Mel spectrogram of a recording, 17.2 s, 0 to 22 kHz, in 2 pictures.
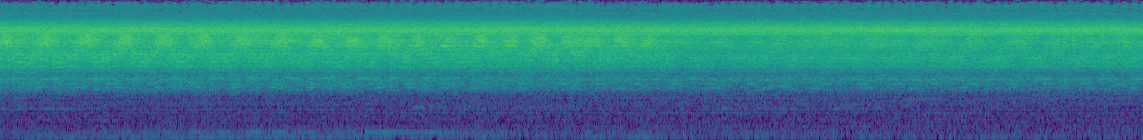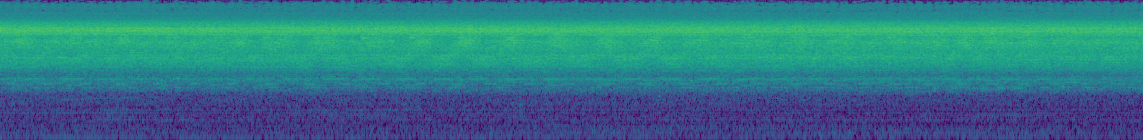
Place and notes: {"title": "種瓜路, 桃米里, 埔里鎮 - Cicadas sound", "date": "2016-06-07 09:55:00", "description": "Cicadas cry, Traffic Sound, Bird sounds\nZoom H2n MS+XY", "latitude": "23.95", "longitude": "120.91", "altitude": "598", "timezone": "Asia/Taipei"}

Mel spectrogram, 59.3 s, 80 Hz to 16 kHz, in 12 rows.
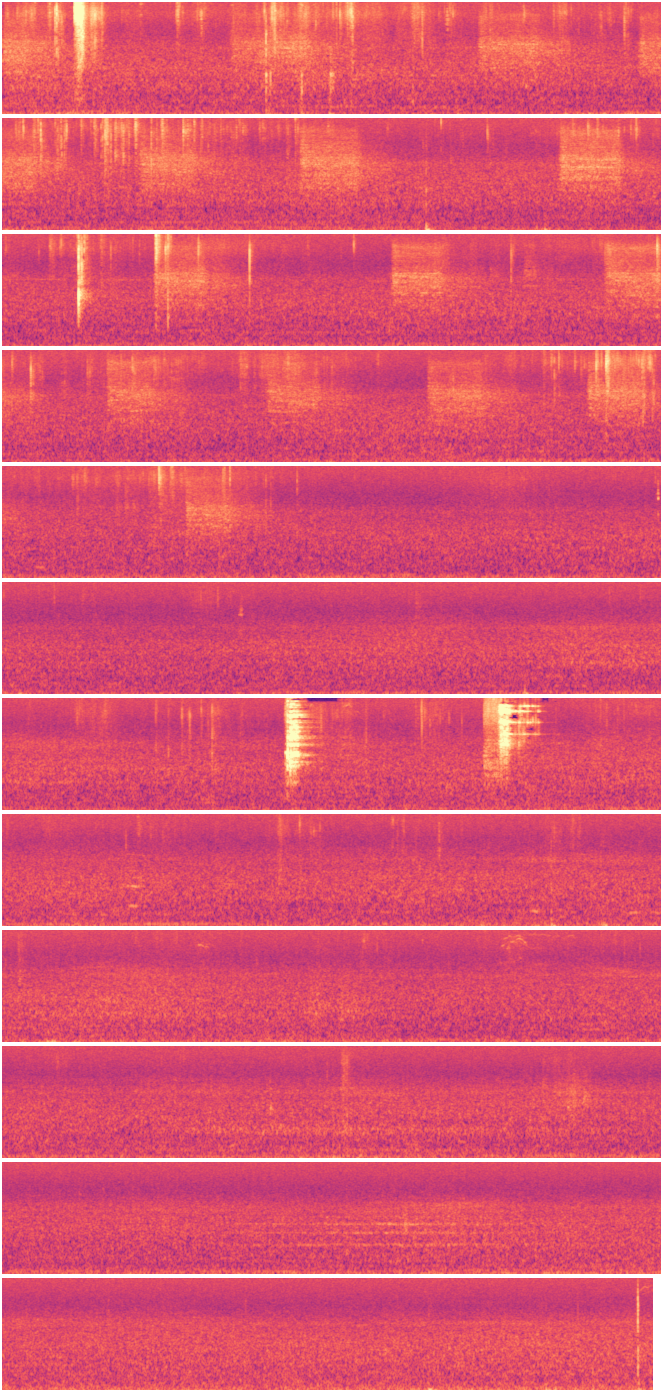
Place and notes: {"title": "Lodz Fabryczna PKS, plac Salacinskiego Lodz", "date": "2011-11-18 10:15:00", "description": "closed bus station Fabryczna Lodz", "latitude": "51.77", "longitude": "19.47", "altitude": "215", "timezone": "Europe/Warsaw"}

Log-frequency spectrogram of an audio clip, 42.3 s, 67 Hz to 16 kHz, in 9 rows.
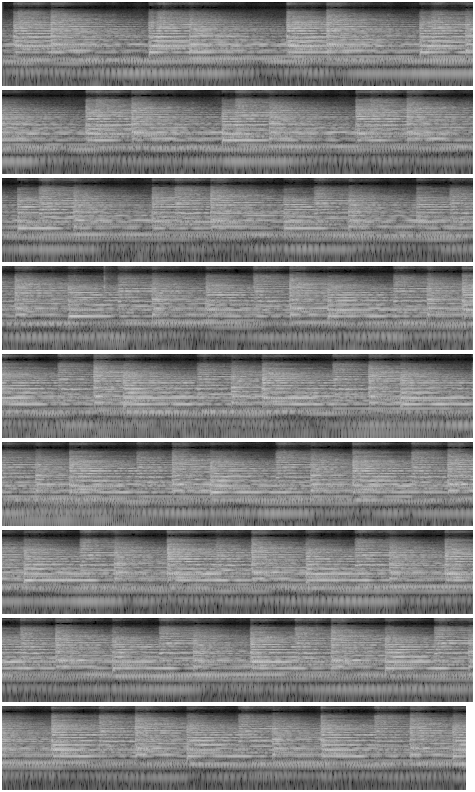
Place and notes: {"title": "Sedico (Belluno) Italy", "date": "2010-07-18 16:29:00", "description": "Campane della parrocchiale di Sedico per la funzione religiosa", "latitude": "46.11", "longitude": "12.10", "altitude": "318", "timezone": "Europe/Rome"}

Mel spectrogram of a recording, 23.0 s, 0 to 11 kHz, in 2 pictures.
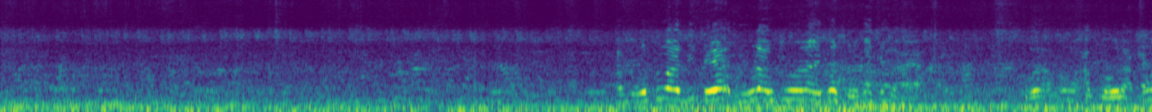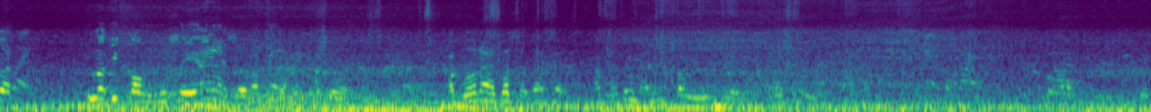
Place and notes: {"title": "古風公園, Da’an Dist., Taipei City - Traditional markets and the park", "date": "2015-07-21 08:35:00", "description": "Traditional markets and the park, Bird calls", "latitude": "25.02", "longitude": "121.53", "altitude": "20", "timezone": "Asia/Taipei"}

